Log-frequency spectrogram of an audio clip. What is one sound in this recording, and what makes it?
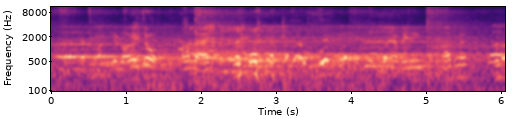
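Young men laugh in a large echoing hall.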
